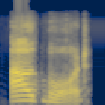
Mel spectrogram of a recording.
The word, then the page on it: outboard: Indian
